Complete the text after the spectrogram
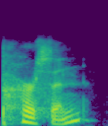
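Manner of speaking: hard stress, popped P in the word person. Addressing someone as buddy, friend, then: emphasis on the p in person. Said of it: "with emphasis on the P".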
